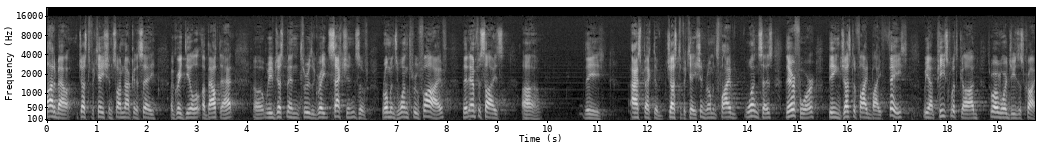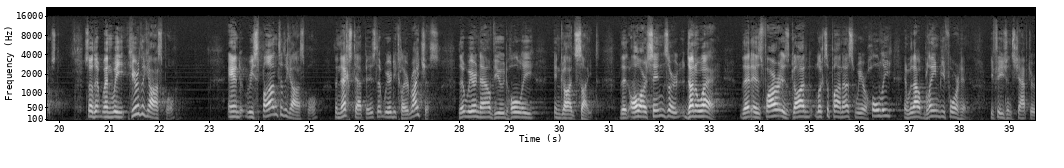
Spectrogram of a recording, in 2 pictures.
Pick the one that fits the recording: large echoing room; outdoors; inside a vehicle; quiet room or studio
large echoing room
